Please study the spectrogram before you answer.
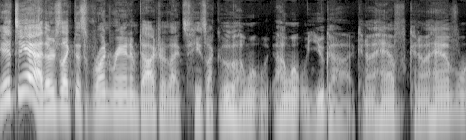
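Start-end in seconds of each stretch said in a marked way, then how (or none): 2.8-5.8 put-on, mock flirtatious voice. Retelling a movie scene, imitating a flirtatious doctor. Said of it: "being very flirtatious with her".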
